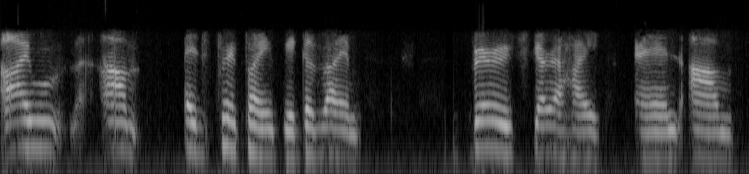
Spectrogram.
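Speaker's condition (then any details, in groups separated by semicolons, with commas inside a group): Cerebral palsy; severe cerebral palsy from birth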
